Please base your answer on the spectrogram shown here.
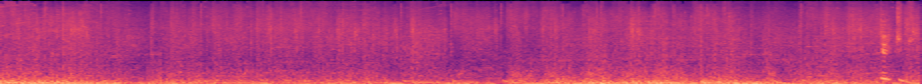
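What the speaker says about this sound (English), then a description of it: "I was just firing to try to hit the flying enemies." Gunfire and explosions in the Roboquest video game, a dense, continuous barrage of shots and booms that fills the whole stretch at steady loudness, with a voice talking underneath.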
